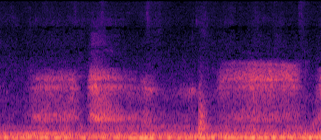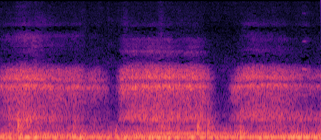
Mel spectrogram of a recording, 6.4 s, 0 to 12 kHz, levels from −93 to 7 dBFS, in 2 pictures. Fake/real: real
